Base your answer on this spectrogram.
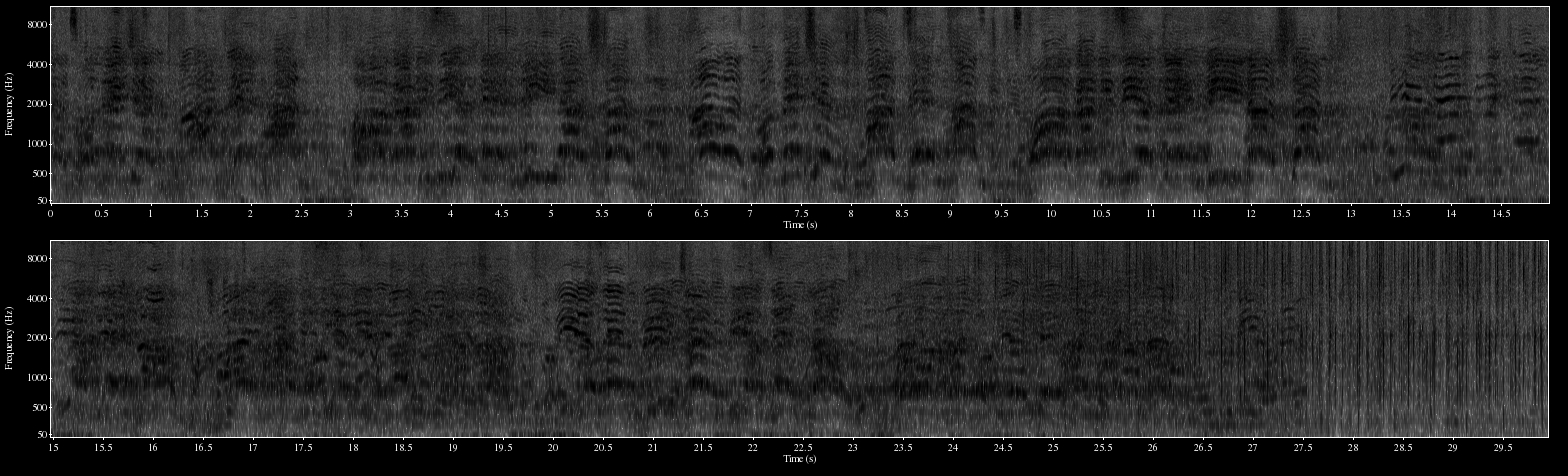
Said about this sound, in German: Hallo zusammen. Wir sind hier zusammen auf der Demonstration gemeinsam gegen sexualisierte Gewalt.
